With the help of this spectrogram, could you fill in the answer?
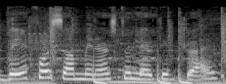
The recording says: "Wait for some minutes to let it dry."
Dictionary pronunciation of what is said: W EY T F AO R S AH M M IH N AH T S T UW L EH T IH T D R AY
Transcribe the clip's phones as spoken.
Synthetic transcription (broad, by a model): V EY T F AO R S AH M M IH N AH T S T UW L EH T IH T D R AY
